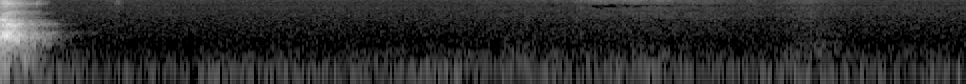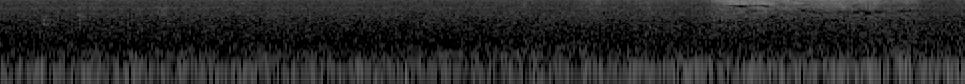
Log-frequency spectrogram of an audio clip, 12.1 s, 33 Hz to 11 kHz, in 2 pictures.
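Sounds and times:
dog bark: 0.0s - 0.4s.

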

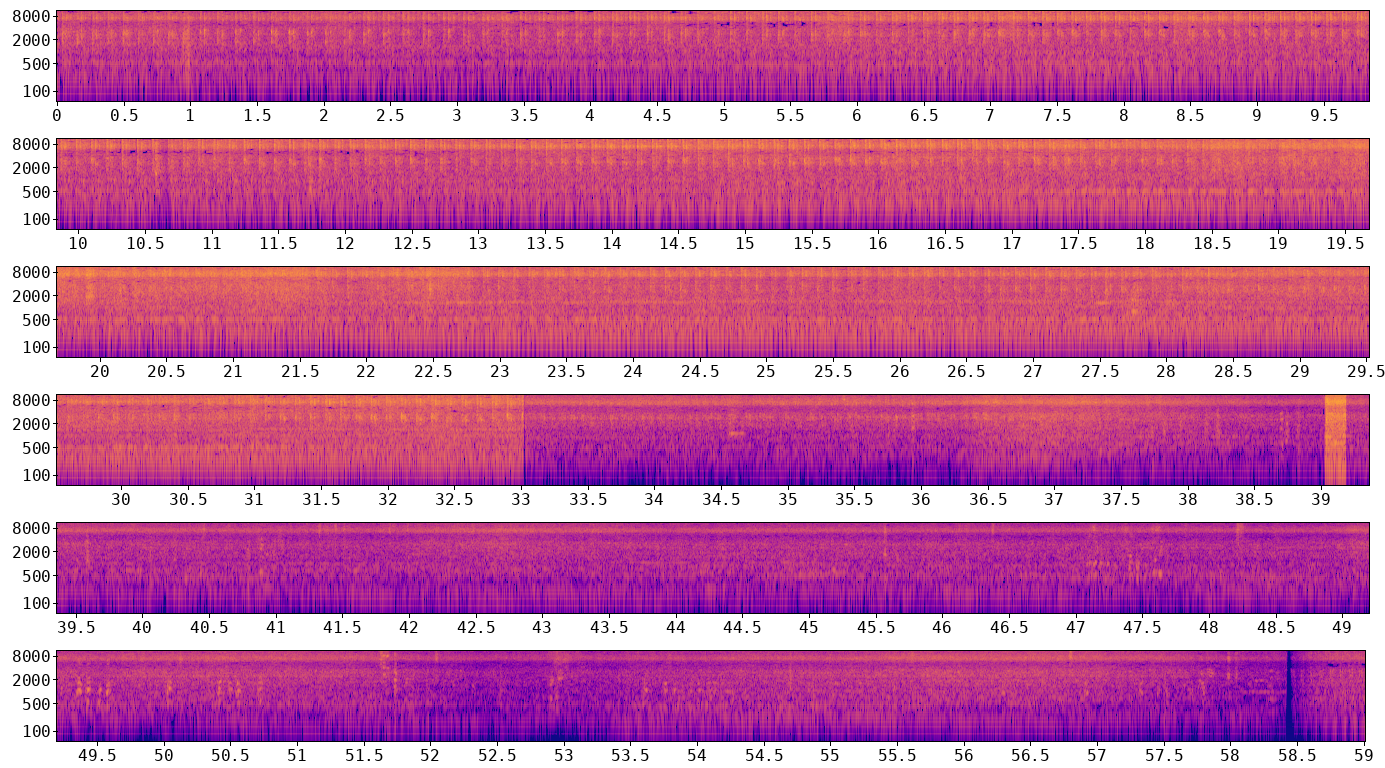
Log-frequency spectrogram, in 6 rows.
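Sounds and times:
tractor diesel engine idling: 0.0s - 42.2s.

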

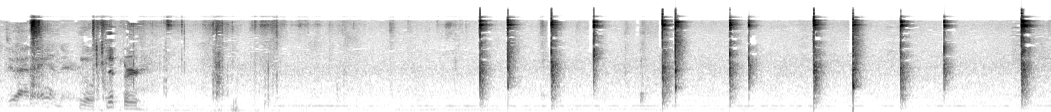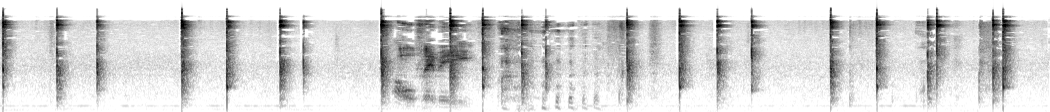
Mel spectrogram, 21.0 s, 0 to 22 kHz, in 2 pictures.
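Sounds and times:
ping-pong ball clicking: 4.8s - 9.6s, 10.2s - 11.6s, 12.3s - 13.7s, 16.8s - 18.2s, 18.8s - 20.7s.

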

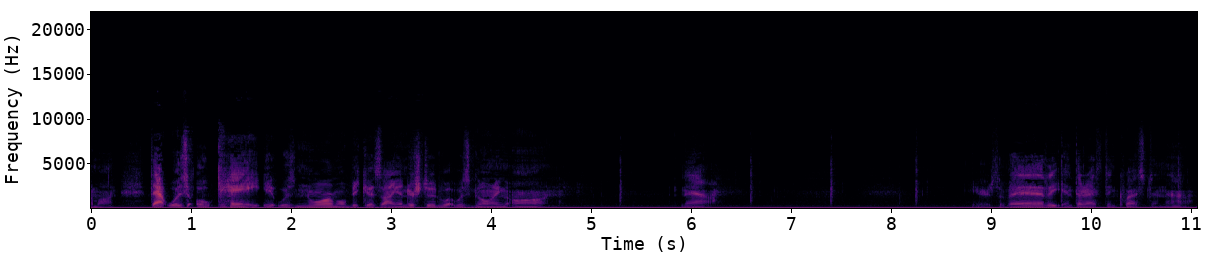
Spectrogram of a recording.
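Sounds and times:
low electrical hum: 0.0s - 11.0s
sharp clicks: 5.2s - 8.5s.

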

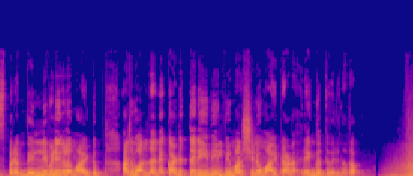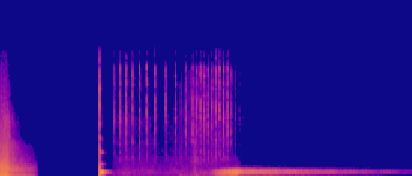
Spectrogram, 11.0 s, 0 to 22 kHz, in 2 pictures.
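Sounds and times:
rapid ratchet-like ticks: 7.0s - 8.7s.

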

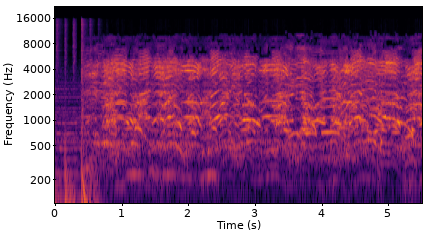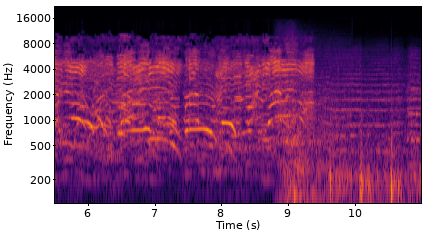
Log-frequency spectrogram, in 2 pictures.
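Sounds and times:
music with deep drum beats: 0.0s - 0.7s, 9.0s - 11.0s
crowd shouting a chant: 0.5s - 11.0s.

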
